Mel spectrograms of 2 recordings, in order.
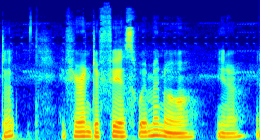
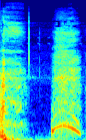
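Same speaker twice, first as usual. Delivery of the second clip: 1 amused laugh. Real, not acted. Teasing the characters' romance.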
